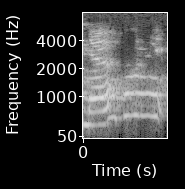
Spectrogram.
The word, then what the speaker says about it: Marlborough: right now say well it's pronounced like the cigarette company but it's spelled like the English way so Marlboro is I had never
